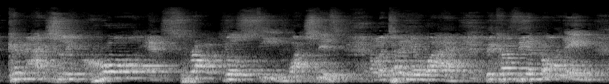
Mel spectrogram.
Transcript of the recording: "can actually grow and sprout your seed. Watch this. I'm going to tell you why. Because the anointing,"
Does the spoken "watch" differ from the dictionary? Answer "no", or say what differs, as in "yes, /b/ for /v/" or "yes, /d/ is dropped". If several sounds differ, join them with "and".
no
